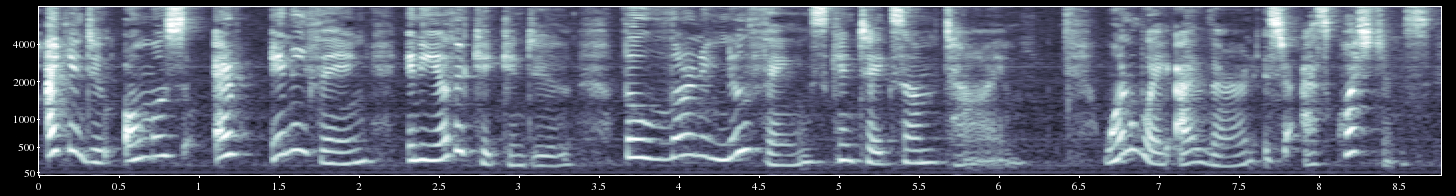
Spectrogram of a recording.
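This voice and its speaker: A woman reads a children's book aloud in a fairly high voice that rises and falls in a very lively way. She phrases deliberately, like a teacher addressing young listeners. There is faint noise behind her. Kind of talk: expressive children's read-aloud narration.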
